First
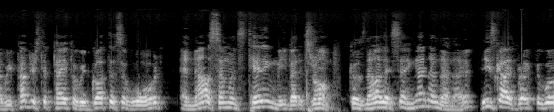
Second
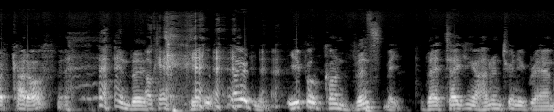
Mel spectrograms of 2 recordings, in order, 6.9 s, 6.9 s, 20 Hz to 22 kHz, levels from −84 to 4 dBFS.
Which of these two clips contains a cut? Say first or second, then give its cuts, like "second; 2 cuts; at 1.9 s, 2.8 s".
first; 3 cuts; at 2.2 s, 4.2 s, 5.9 s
